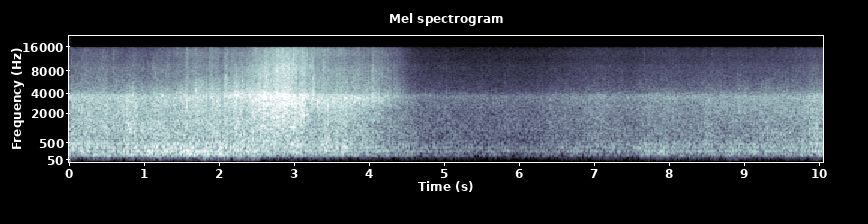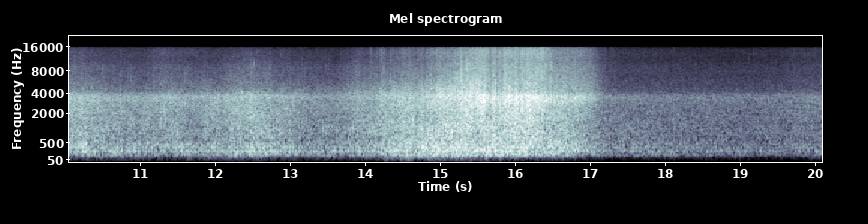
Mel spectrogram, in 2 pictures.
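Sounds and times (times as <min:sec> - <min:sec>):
sea waves crashing on seawall: 0:00.0 - 0:04.6, 0:09.7 - 0:17.3.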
